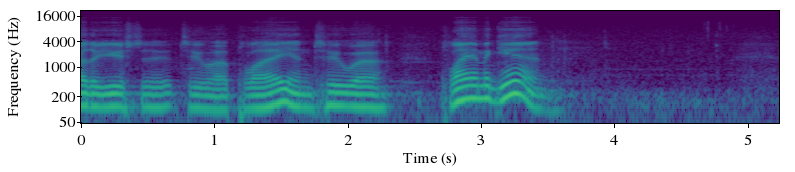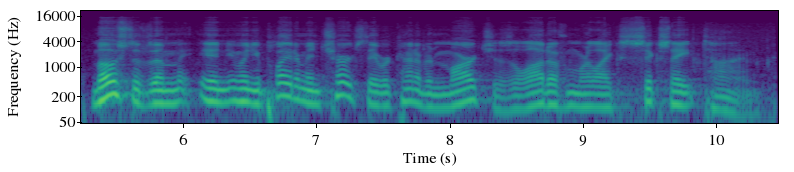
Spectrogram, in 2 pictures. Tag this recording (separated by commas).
Speech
